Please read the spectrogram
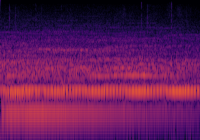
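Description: A sustained keyboard synthesizer chord, held steady as a drone in a slow concert intro.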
